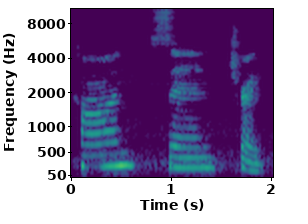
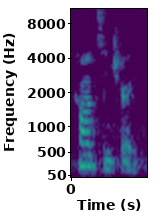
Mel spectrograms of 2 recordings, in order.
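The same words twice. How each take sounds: First: Concentrate stretched very slowly, syllable by syllable; slow sounding out. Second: Said in the usual way. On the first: Shown as a demonstration. Teacher modelling sounds of a new word, very slowly. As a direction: drag out each syllable of Concentrate. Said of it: "So let's do our sounds". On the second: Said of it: "that's a word I've heard before".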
